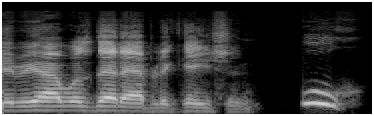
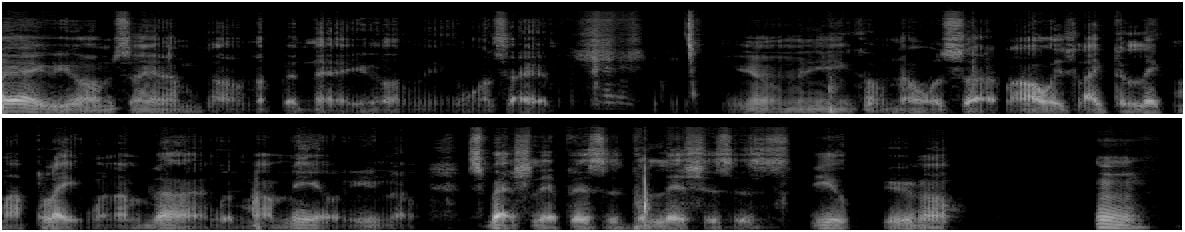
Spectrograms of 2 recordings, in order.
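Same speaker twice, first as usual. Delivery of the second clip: put-on breathy, hushed, seductive sexy whisper; 11 semitones lower, 14 dB quieter than usual. Acting out how he talked to a woman, mimicking a sexy tone. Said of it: "put in that little that little sexy tone".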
